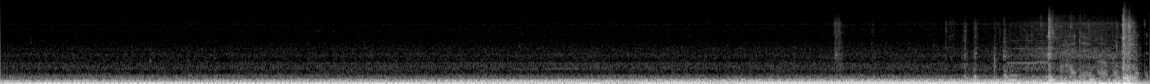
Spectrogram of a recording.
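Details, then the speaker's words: 2004 Dodge Dakota SLT Club Cab, 4.7L V8, 117k miles, new air filter and oil: low-speed cruising in a park, temperature and oil pressure normal; deep, smooth, steady drone with no knocks, misfires or whine; normal running. "here I'm just cruising around a local park low speeds as you can see the temperature holds well the oil pressure everything is in at normal levels driving a little space is just fine"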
